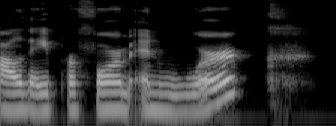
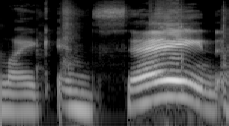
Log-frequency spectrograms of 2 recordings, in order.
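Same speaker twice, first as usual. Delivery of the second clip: drawn out slowly and much louder on insane; emphatic insane; 10 dB louder, much slower than usual. Real, not acted. Vlogger to viewers, stressing how bad her allergies are. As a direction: lean hard into the word insane.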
